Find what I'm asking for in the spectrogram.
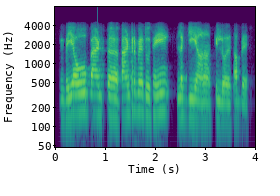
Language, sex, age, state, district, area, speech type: Dogri, male, 18-30, Jammu and Kashmir, Udhampur, urban, conversation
